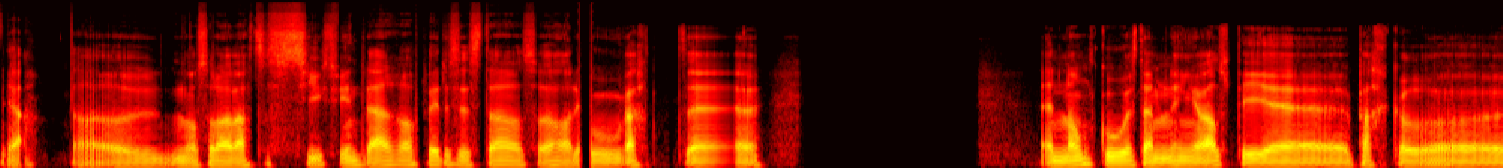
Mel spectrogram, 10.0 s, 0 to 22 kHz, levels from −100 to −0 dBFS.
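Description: At 3.86 s, just after "så har", the recording likely switched its input to a poorer device. An 80 ms silence marks the switch, and from there to the end the band stops near 11.4 kHz, so the speech loses its top air and sounds duller. The level shifts by roughly 5 dB, and a new background noise sits around 50 dB beneath the signal.

From 4.45 to 4.52 s there is a short stall from a late packet. A packet missed its playout time, the jitter buffer ran dry, and the receiver stretched the last sound for 32 ms until the packet arrived. Playback then resumed from the same point, so nothing is lost, but a sound is held slightly too long, with a faint buzz.

Two call audio freezes follow, likely caused by packets held up in transit that left the jitter buffer empty. From 4.67 to 4.93 s the receiver filled 232 ms by extending the last sound, which is heard as a brief buzzy hold with no full silence. 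From 5.32 to 6.55 s the wait lasted about 1.2 s. The filled sound faded quickly, leaving roughly 1.16 s of silence. When the delayed packets arrived, the speech continued from where it had stopped, so each freeze inserts a gap rather than cutting anything out.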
